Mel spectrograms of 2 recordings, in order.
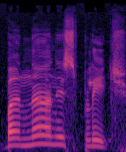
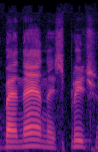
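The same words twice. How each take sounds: First: It is pronounced with Portuguese sounds. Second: It is pronounced with English sounds.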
